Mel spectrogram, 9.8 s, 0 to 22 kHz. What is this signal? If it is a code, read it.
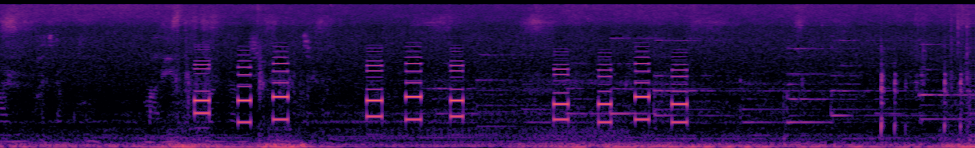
DTMF, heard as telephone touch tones, dialled by hand, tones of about 130 ms, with the noise inside a car. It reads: 026 868 4161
